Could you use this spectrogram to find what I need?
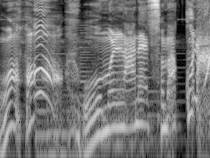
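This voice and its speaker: In a husky, middle-pitched, put-on character voice, someone speaks very slowly over clear background noise. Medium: audio drama. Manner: growling, tricky.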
